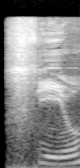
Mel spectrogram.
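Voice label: "siu", Cantonese, mid rising tone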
